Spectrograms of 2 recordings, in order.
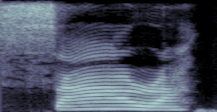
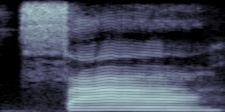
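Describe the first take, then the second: First: The R sound is clearly pronounced. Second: The R sound is dropped entirely. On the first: "The next one here is" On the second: "in tree pronunciation, we call it"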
